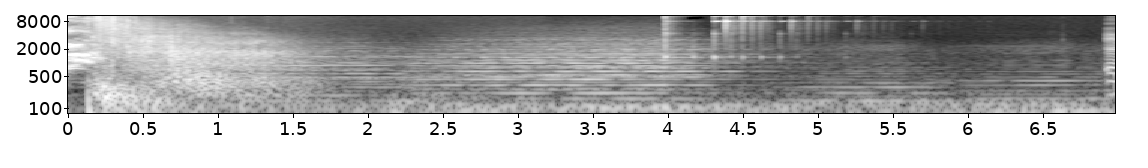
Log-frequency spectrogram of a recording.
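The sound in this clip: One loud gunshot, fired and missing its target, opens with a sharp blast and then a long decaying tail. A few faint metallic clinks ring out later.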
